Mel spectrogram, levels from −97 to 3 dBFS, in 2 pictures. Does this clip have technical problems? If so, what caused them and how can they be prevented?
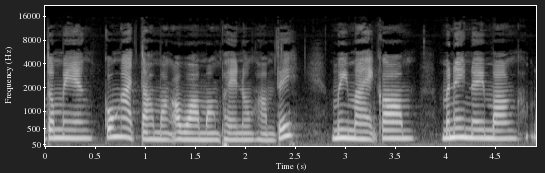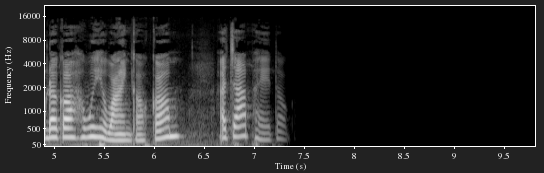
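No, nothing here needs fixing or preventing.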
